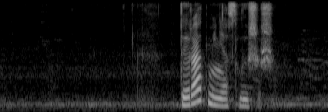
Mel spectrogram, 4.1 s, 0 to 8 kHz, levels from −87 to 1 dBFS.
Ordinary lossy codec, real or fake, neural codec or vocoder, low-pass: none; real; none; 7.2 kHz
